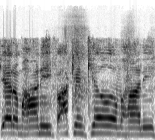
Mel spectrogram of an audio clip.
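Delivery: very high, shrill screaming, acted out. Recounting a mother at her son's game yelling to him, imitating a woman screaming. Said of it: "she's screaming".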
